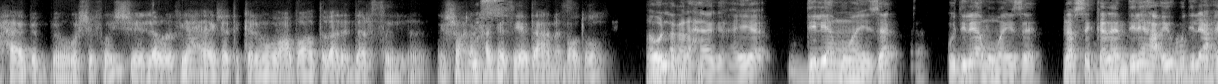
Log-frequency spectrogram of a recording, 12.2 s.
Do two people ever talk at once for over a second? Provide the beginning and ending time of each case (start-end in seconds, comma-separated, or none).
none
